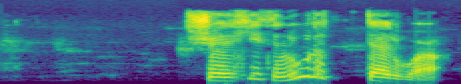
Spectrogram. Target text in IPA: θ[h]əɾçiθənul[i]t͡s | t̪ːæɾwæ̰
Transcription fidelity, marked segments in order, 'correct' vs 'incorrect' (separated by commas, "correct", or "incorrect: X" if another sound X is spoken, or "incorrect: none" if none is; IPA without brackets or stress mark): incorrect: ʃ, incorrect: æ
